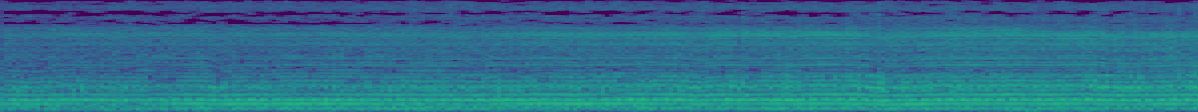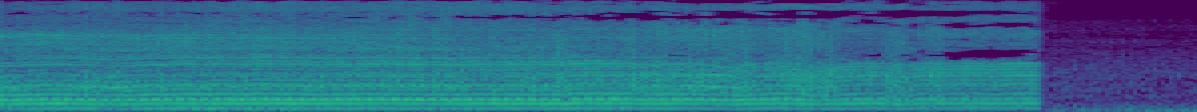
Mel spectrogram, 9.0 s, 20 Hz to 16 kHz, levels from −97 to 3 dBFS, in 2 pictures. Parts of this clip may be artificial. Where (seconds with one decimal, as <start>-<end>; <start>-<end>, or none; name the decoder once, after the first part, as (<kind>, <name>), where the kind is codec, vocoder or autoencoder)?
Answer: 7.2-8.3 (vocoder, Vocos)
